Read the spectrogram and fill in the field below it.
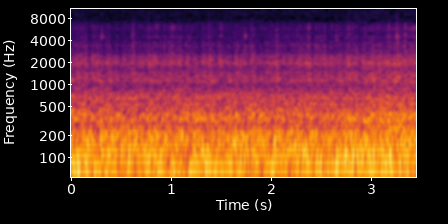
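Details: Opel Astra J 1.4 petrol with check engine light, idling: rough, uneven low thrum, engine shaking as one cylinder keeps missing; scanner shows misfires on cylinder 1, 0 on cylinders 2–4; coil pack removed to inspect for a cracked housing.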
